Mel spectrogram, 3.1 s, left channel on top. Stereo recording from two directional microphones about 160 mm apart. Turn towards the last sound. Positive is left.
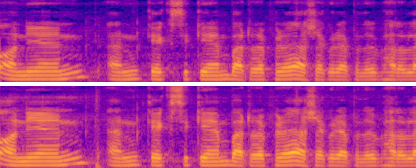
turn(degrees=0)  # may be behind; listen again after turning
